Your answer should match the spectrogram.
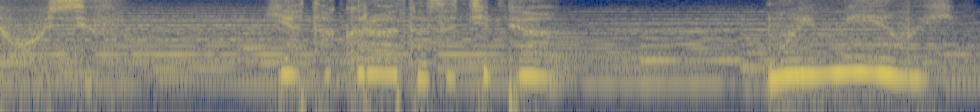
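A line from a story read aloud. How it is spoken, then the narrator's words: Mother's whisper. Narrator (Russian): шепнула ему мать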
